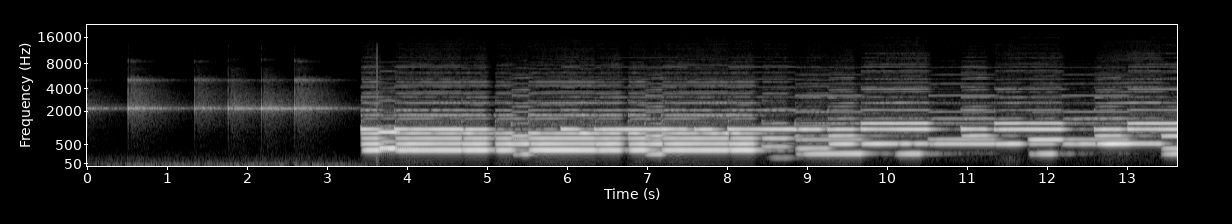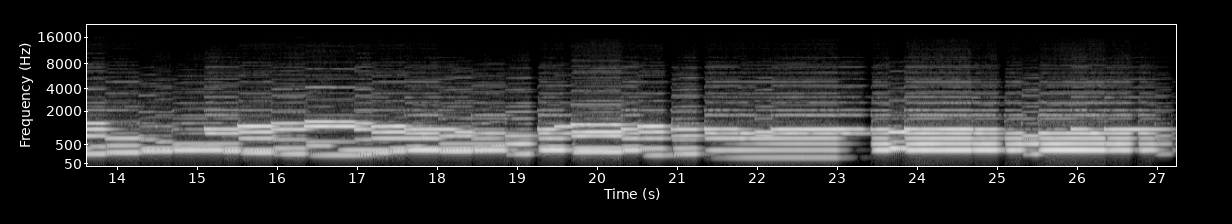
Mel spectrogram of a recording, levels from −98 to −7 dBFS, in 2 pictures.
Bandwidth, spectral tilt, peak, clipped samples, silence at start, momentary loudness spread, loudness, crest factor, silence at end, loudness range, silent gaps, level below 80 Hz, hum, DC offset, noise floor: 7.8 kHz; -6.5 dB/octave; -10 dBFS; under 0.1%; 0.5 s; 7 LU; -24 LUFS; 14 dB; 0 s; 4 LU; none; -82 dBFS; none; under 0.1%; -56 dBFS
